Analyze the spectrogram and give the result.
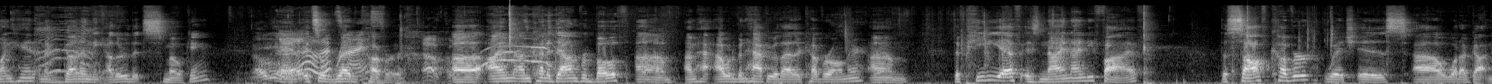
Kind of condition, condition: fault, background noise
